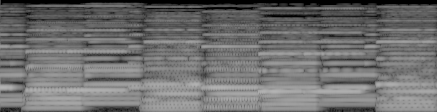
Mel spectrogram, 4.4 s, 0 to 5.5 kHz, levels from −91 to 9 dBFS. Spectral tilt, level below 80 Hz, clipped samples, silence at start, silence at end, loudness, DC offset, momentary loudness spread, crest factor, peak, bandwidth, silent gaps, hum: -7 dB/octave; -42 dBFS; under 0.1%; 0 s; 0 s; -23 LUFS; under 0.1%; 2 LU; 12 dB; -12 dBFS; 5.2 kHz; none; none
